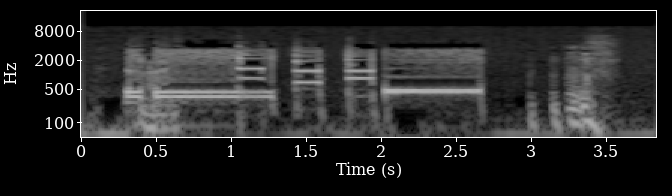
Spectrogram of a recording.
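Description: telephone dialing and ringing

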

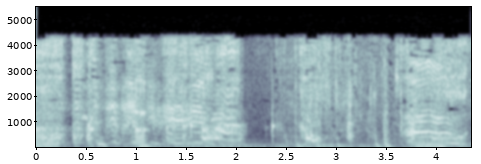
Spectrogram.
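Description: belching

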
